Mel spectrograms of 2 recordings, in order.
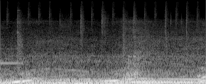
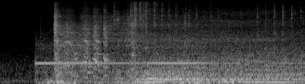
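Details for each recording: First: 2006 Chrysler 300C V8, rear-wheel drive, accelerating on the road with lug nuts stripped or missing (2 of 5): deep V8 note climbs smoothly through the revs with no knocks or misses. Engine sounds healthy; normal acceleration. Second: 2006 Chrysler 300C V8 with 165,000 miles at cold start, oil checked clean: cranks, catches and settles to a fast idle with a sharp, rapid diesel-like ticking clatter; an exhaust leak is suspected, not confirmed.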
